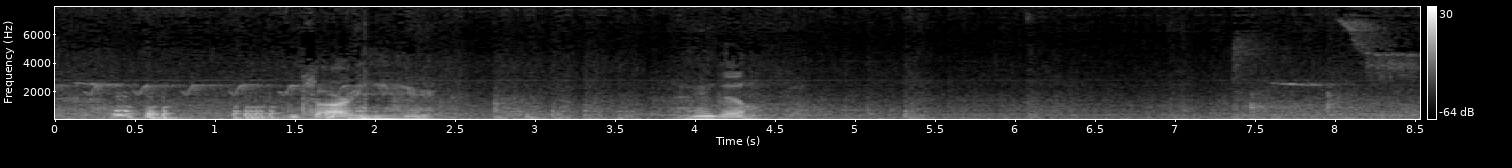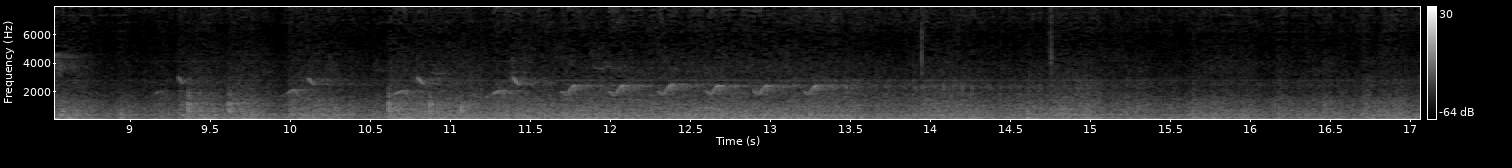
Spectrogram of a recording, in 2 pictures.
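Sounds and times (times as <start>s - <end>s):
small songbird chirping: 0.0s - 2.4s, 7.3s - 13.7s.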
